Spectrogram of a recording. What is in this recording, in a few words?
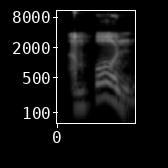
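"ampun", Malay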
